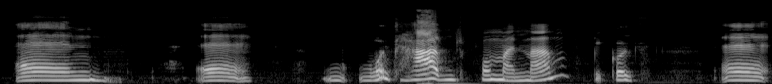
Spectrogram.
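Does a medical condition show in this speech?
Yes: cerebral palsy; cerebral palsy from childhood, born in Greece, cannot move without some support; had speech problems in childhood, began talking after attending Gruella school.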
